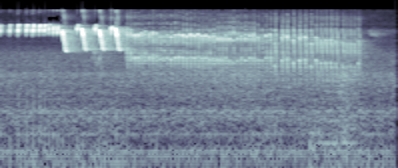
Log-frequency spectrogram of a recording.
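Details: Complete saffron finch song of the "el rollo" type, opening with rapid high chips and a few dropping slurred notes, then running into a long dense buzzy roll that fades out near the end.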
